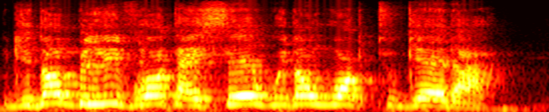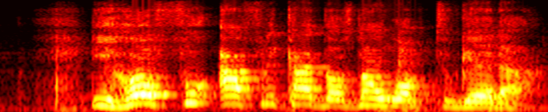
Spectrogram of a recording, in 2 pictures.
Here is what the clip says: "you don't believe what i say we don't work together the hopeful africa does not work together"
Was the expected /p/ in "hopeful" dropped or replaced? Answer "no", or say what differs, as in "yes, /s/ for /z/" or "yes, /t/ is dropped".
yes, /p/ is dropped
